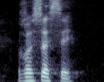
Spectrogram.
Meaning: 1. to sieve again 2. to think constantly about the same things 3. to repeat oneself
- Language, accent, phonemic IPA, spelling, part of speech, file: French, France, /ʁə.sa.se/, ressasser, verb, LL-Q150 (fra)-ressasser.wav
